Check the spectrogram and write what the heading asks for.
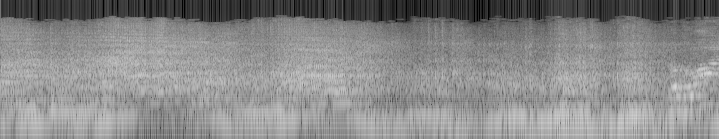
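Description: Mega truck's engine revving hard in repeated surges, its pitch climbing and dropping several times as the truck drives through the dirt.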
